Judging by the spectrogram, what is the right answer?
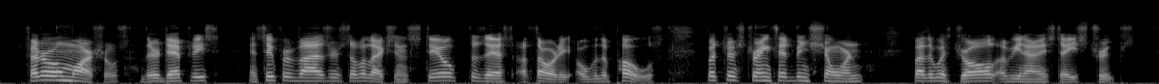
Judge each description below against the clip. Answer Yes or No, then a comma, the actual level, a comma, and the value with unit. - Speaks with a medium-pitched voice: Yes, medium, 155 Hz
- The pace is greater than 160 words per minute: No, average, 140 wpm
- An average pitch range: Yes, average, 4.1 semitones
